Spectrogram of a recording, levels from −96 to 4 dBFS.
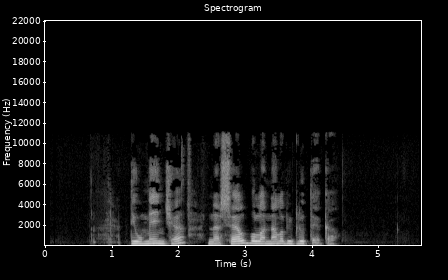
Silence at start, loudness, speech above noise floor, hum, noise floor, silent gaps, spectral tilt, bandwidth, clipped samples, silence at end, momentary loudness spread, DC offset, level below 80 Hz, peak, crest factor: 0.95 s; -27 LUFS; 50 dB; none; -76 dBFS; none; -5 dB/octave; 11.5 kHz; under 0.1%; 1.3 s; 14 LU; under 0.1%; -82 dBFS; -10 dBFS; 18 dB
